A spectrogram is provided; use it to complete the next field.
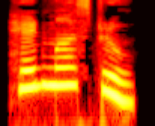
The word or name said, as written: ಹೆಡ್ಮಾಸ್ಟ್ರು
